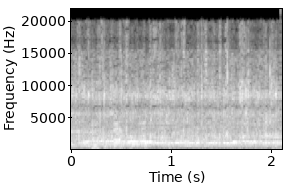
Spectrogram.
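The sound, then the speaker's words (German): A crowd applauds and cheers in a dense, continuous roar of clapping mixed with raised voices. It stays loud and even throughout. “250 Folgen, ich dachte, ein bisschen Applaus braucht es nochmal.”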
